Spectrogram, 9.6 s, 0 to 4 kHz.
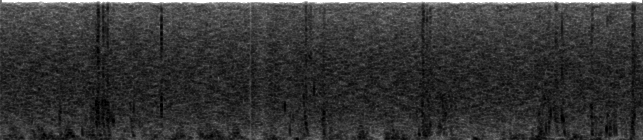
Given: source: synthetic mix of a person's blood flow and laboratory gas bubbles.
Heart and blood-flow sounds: Doppler ultrasound of blood flow; precordium
1.20-1.74 s: bubbles
1.92-2.12 s: bubbles
2.38-2.46 s: bubbles
4.21-4.75 s: bubbles
4.79-5.02 s: bubbles
6.22-6.85 s: bubbles
8.06-8.52 s: bubbles
8.84-9.56 s: bubbles
From the record:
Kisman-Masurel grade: 333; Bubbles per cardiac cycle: rolling drumbeat, 9 or more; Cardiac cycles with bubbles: 50 to 99%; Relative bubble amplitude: loud (0.450 to 0.775); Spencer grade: 3 (all of the cardiac periods contain showers or single bubble signals, but not dominating or overriding the cardiac motion signals); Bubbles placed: anywhere in the cardiac cycle

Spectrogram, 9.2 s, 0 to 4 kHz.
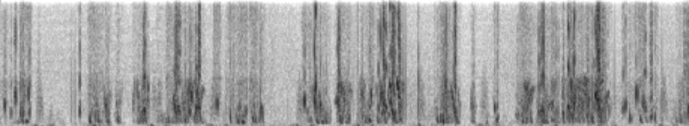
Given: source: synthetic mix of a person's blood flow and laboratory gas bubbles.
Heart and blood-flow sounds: Doppler ultrasound of blood flow; subclavian vein
0.00-0.43 s: bubbles
1.04-1.10 s: bubbles
1.17-1.50 s: bubbles
1.53-1.65 s: bubbles
1.76-1.98 s: bubbles
2.08-2.76 s: bubbles
2.85-2.94 s: bubbles
3.03-3.54 s: bubbles
4.01-4.70 s: bubbles
4.73-5.41 s: bubbles
5.79-6.15 s: bubbles
6.26-6.36 s: bubbles
6.57-6.65 s: bubbles
6.87-8.15 s: bubbles
8.28-8.77 s: bubbles
8.99-9.20 s: bubbles
From the record:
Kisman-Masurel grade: 343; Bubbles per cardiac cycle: rolling drumbeat, 9 or more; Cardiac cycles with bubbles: 100%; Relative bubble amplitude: loud (0.450 to 0.775); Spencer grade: 3 (all of the cardiac periods contain showers or single bubble signals, but not dominating or overriding the cardiac motion signals); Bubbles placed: anywhere in the cardiac cycle

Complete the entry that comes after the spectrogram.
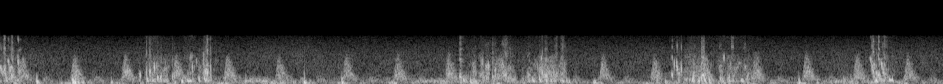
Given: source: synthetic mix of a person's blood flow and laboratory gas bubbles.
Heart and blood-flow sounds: Doppler ultrasound of blood flow; subclavian vein
0.00-0.24 s: bubbles
1.36-1.77 s: bubbles
1.83-2.19 s: bubbles
4.57-5.18 s: bubbles
5.21-5.67 s: bubbles
6.69-7.61 s: bubbles
8.68-8.97 s: bubbles
From the record:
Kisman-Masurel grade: 332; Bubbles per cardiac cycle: rolling drumbeat, 9 or more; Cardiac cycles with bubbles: 50 to 99%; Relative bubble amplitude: moderate (0.250 to 0.450); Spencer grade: 3 (all of the cardiac periods contain showers or single bubble signals, but not dominating or overriding the cardiac motion signals); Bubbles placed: anywhere in the cardiac cycle

